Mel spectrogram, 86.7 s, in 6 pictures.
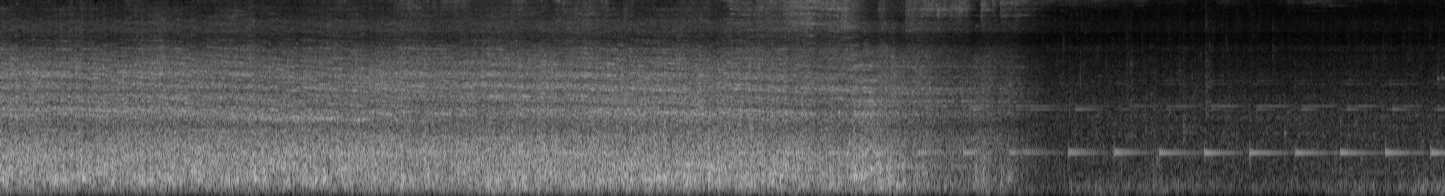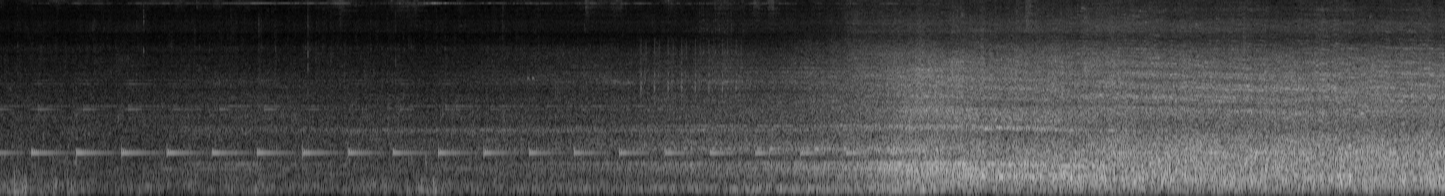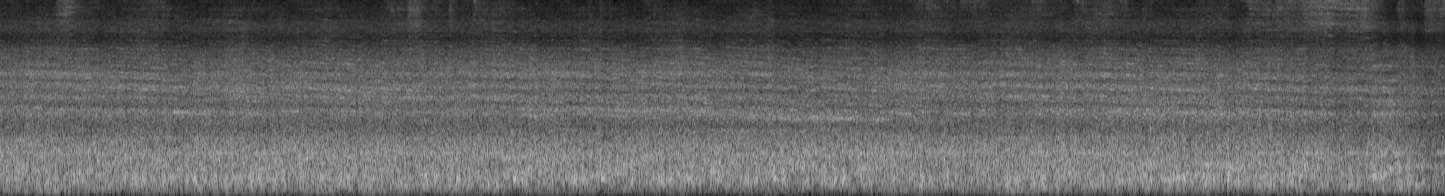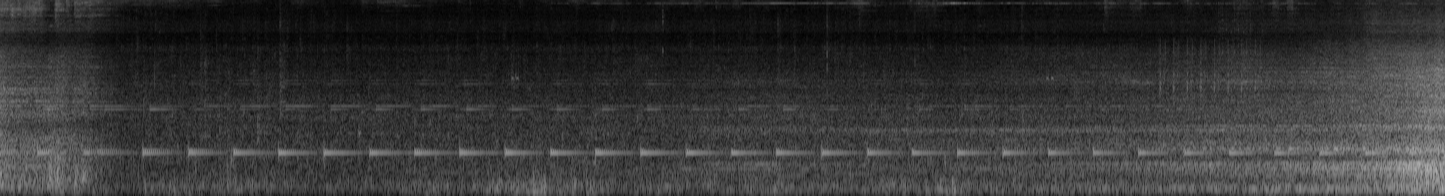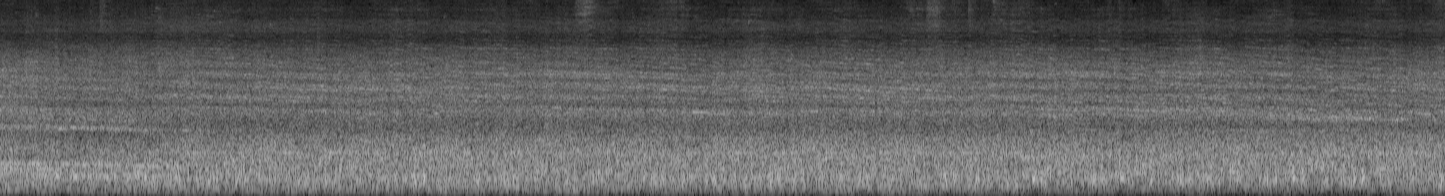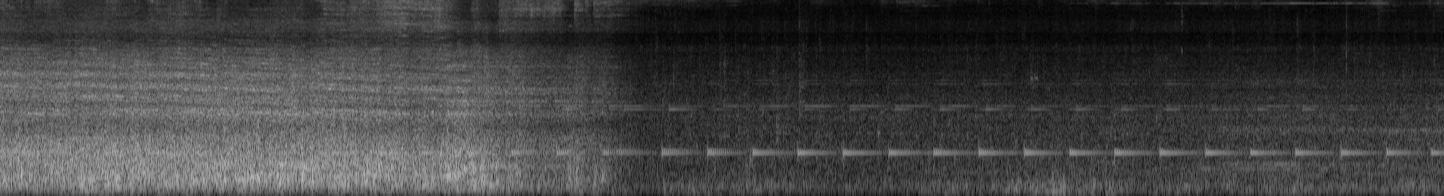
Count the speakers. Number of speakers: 0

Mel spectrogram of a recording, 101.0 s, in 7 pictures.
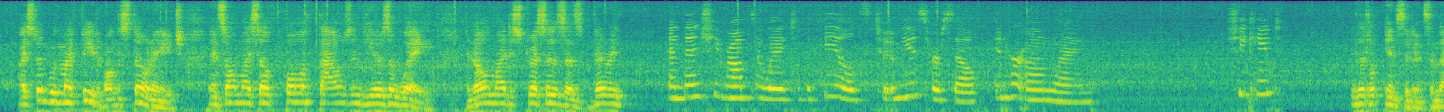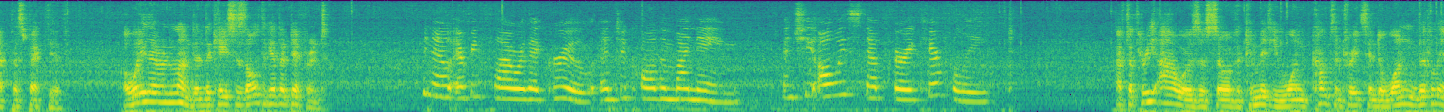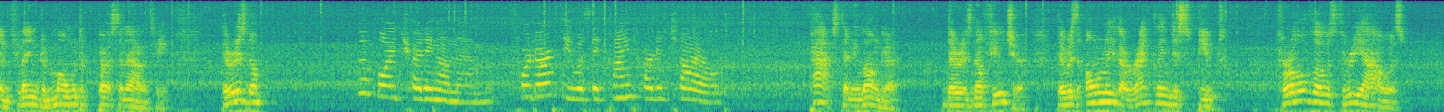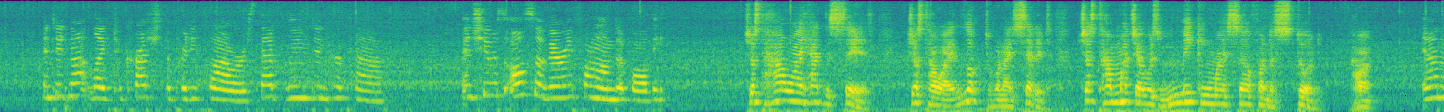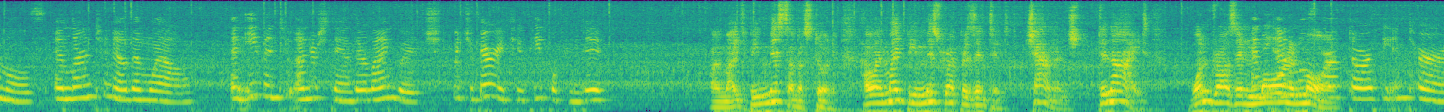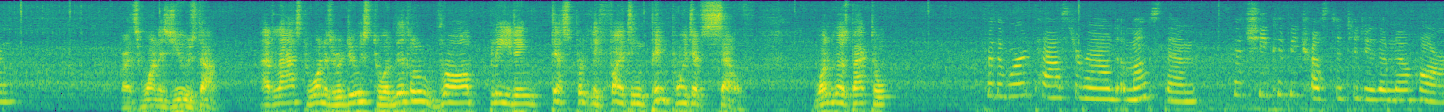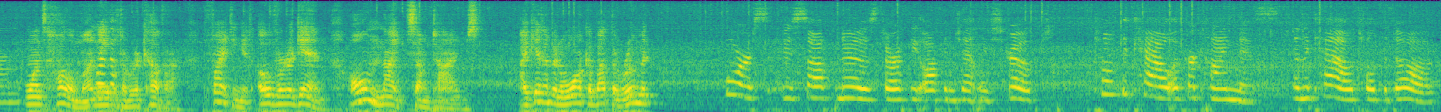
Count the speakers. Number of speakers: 2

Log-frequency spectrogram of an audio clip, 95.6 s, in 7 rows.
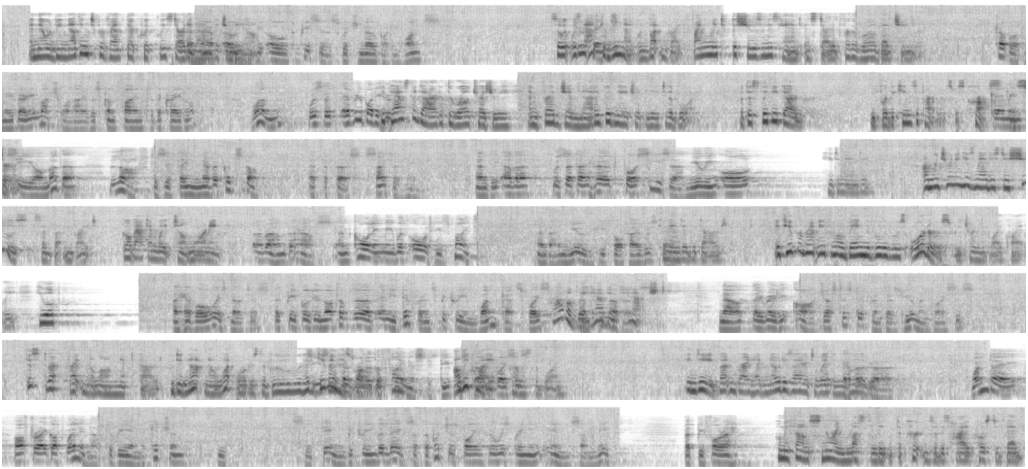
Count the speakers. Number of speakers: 2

